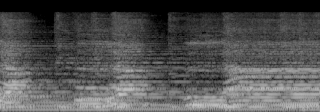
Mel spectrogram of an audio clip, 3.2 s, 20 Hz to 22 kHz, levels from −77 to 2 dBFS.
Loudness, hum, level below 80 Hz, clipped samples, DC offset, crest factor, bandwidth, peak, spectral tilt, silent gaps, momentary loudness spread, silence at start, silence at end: -21 LUFS; none; -60 dBFS; under 0.1%; under 0.1%; 16 dB; 14 kHz; -6 dBFS; -4.5 dB/octave; none; 8 LU; 0 s; 0 s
